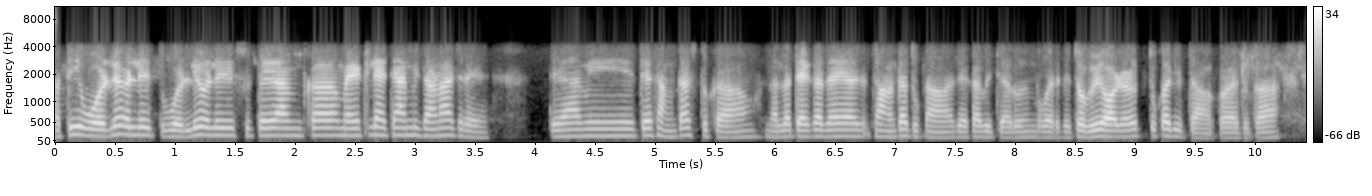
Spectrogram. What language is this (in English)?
Konkani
